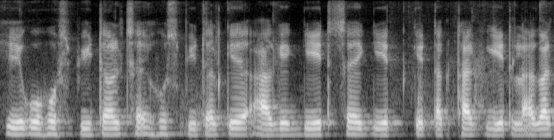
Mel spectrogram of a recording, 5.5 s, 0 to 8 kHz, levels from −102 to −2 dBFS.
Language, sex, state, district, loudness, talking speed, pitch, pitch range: Maithili, male, Bihar, Samastipur, -22 LUFS, 175 wpm, 125 Hz, 125-130 Hz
